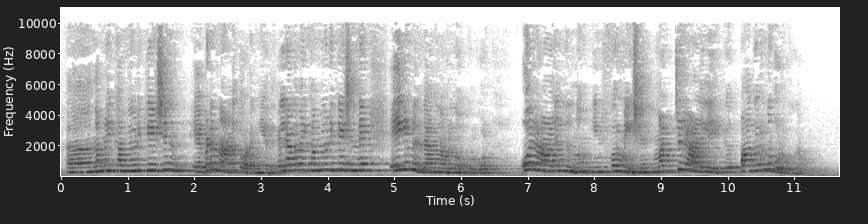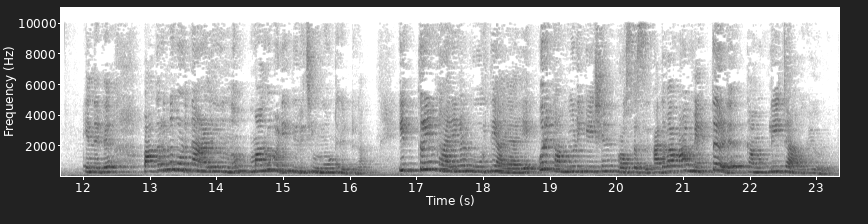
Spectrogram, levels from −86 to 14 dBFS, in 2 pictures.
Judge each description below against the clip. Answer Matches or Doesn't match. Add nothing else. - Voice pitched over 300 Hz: Matches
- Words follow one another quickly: Doesn't match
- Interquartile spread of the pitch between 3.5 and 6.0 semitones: Matches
